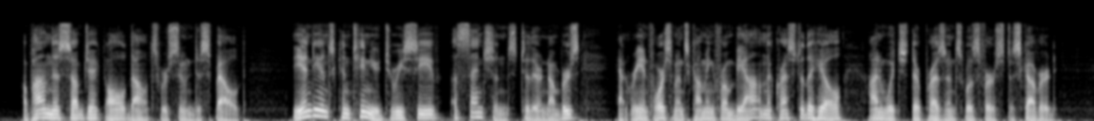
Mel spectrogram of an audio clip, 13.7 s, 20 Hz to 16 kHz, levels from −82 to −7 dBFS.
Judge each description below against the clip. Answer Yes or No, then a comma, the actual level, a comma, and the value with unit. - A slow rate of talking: No, average, 155 wpm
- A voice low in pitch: Yes, low, 100 Hz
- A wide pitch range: Yes, wide, 6.1 semitones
